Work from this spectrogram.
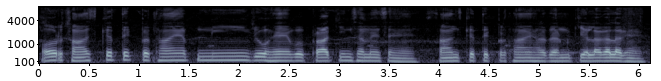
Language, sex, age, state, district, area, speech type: Hindi, male, 45-60, Madhya Pradesh, Hoshangabad, rural, spontaneous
